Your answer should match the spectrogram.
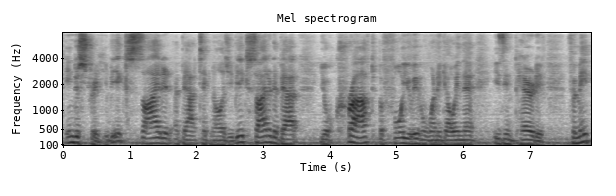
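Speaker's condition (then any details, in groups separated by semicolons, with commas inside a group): No condition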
